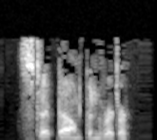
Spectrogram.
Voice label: "step down converter", english; nouns

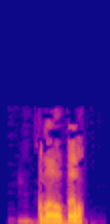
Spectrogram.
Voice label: "global", english; adjectives

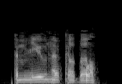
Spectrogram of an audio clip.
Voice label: "communicable", English; adjectives

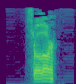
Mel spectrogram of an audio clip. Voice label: "thrower", english; nouns

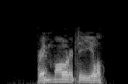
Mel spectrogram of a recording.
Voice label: "primordial", english; adjectives

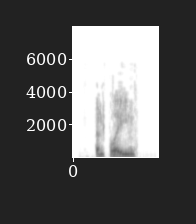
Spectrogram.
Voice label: "uncleaned", English; adjectives

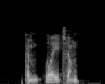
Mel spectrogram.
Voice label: "completing", English; adjectives

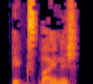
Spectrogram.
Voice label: "x-beinig", German; adjectives

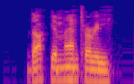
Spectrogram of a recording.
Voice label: "documentary", English; nouns

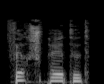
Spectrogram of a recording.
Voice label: "verspätet", German; adjectives

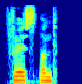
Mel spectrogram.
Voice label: "vespernd", German; adjectives

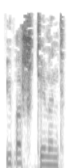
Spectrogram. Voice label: "überstimmend", German; adjectives

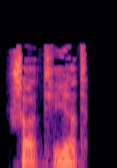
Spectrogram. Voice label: "schattiert", german; adjectives

